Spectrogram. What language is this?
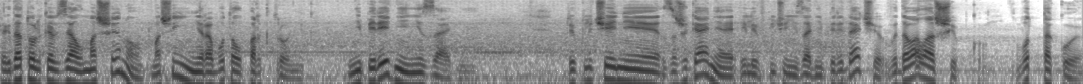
Russian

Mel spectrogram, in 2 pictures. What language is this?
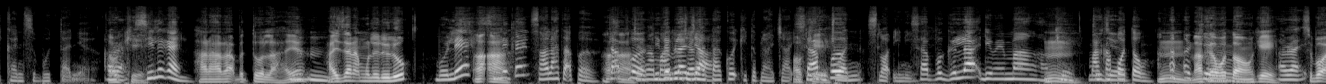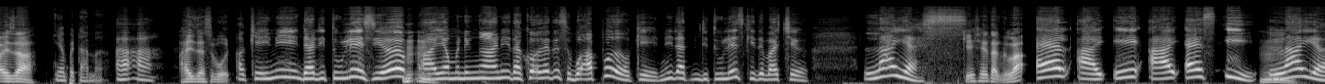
Malay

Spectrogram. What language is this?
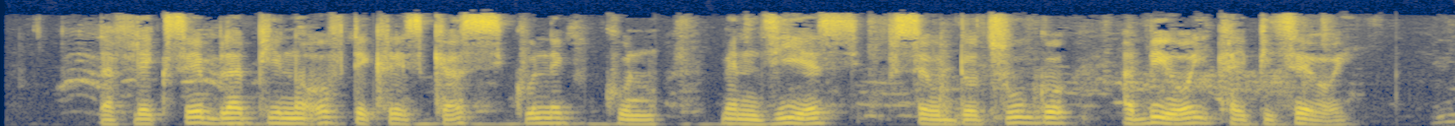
Esperanto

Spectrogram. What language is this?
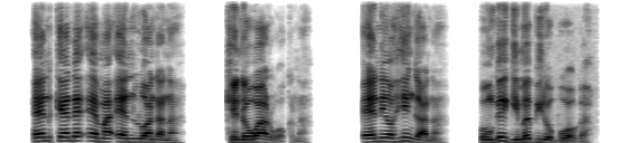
Luo (Kenya and Tanzania)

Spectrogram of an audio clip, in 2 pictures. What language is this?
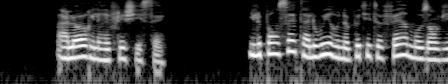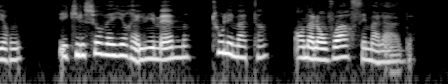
French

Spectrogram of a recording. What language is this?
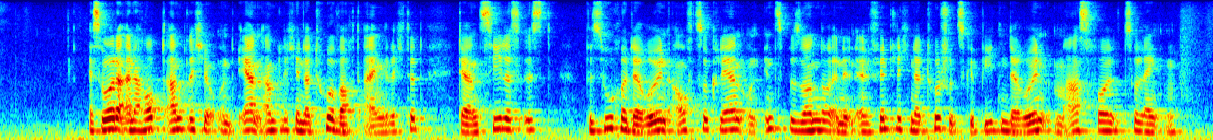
German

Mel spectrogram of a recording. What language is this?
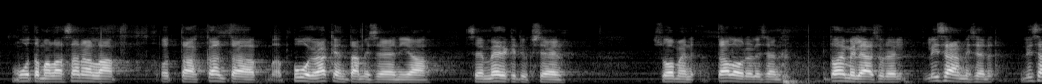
Finnish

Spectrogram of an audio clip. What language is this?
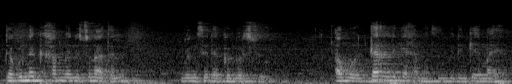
Wolof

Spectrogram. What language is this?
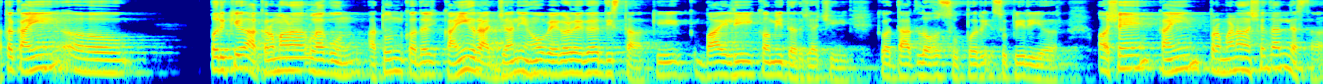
Konkani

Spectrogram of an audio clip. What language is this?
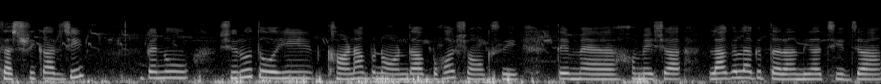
Punjabi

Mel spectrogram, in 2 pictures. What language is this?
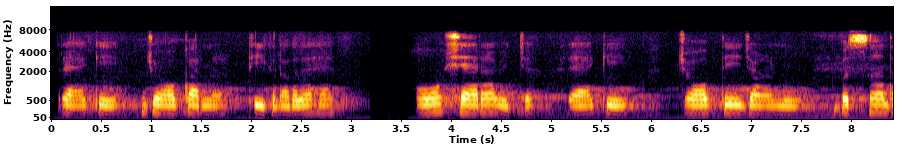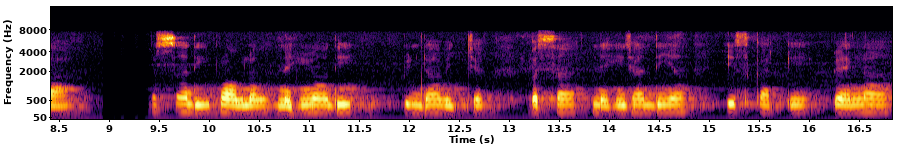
Punjabi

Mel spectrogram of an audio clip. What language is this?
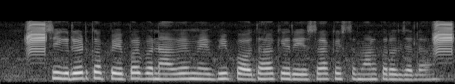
Bhojpuri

